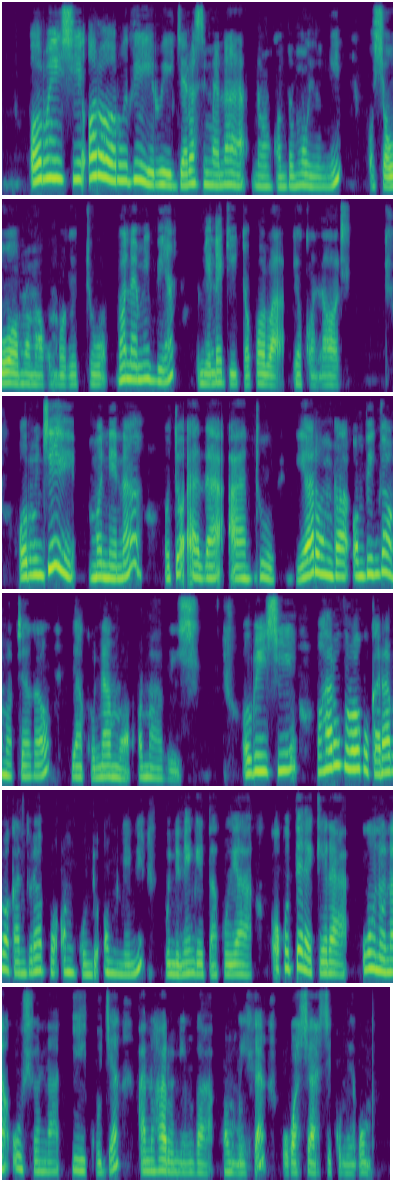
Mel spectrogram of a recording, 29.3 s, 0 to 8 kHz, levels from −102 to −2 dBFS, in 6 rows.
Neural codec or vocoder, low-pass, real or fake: codec, 16 kHz, 2 kbps, FreqCodec, larger model; 7.2 kHz; fake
